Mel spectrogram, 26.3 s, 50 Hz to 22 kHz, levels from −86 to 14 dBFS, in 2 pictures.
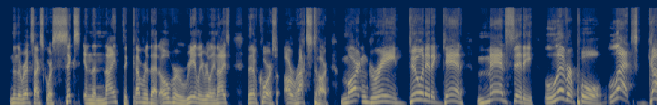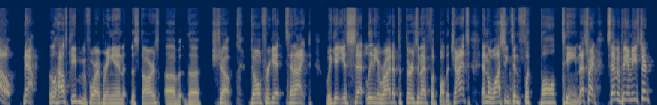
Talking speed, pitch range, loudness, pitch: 165 wpm, 140-190 Hz, -21 LUFS, 165 Hz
